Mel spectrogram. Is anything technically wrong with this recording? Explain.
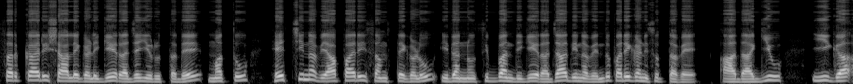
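Yes. Imaging from sample-and-hold upsampling runs throughout. Each sample was repeated without smoothing, which fits a 12 kHz source. This mirrors the speech into 6 to 12 kHz at about -19 dB, heard as a metallic fizz that follows the speech.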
